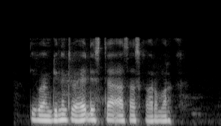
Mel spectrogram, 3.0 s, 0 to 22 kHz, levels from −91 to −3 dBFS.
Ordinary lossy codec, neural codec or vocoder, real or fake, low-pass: none; none; real; 7.2 kHz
